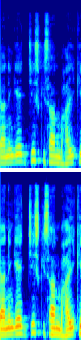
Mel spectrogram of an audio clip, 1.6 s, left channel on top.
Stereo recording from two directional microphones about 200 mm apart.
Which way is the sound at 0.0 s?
50° right (ahead or behind).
